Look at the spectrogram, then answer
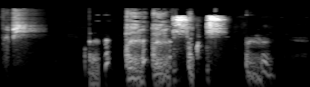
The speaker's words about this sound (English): Stop coughing. I can't, I am trying to.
